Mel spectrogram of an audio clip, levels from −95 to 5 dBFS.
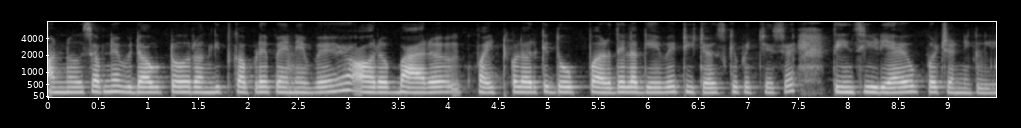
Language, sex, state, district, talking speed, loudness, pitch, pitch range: Hindi, female, Chandigarh, Chandigarh, 175 wpm, -16 LUFS, 205 Hz, 200-210 Hz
